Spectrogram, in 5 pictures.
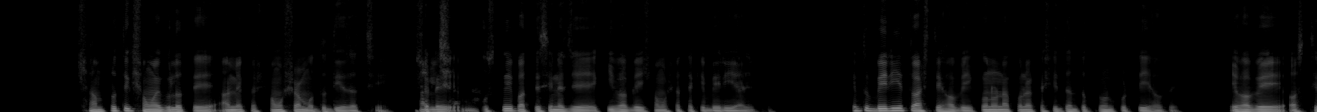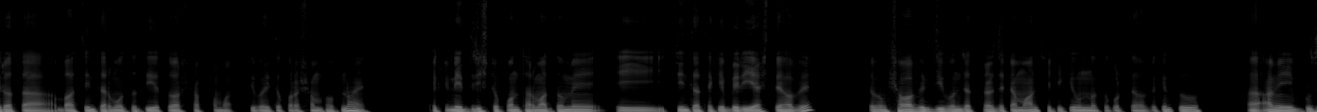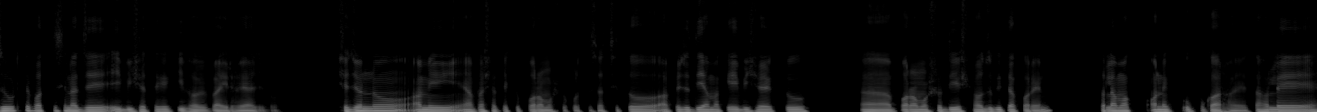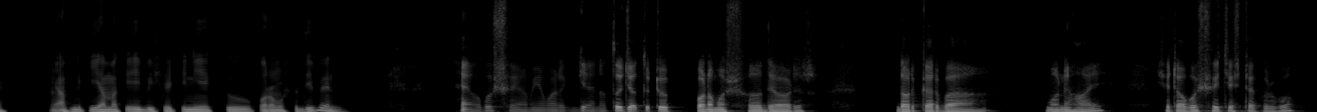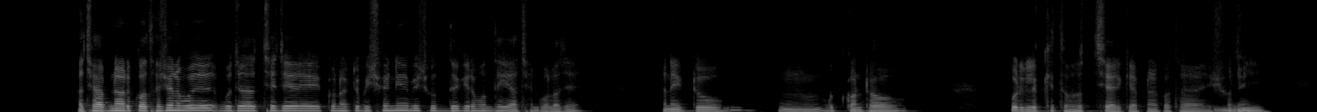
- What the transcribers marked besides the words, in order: "আমাকে" said as "আমাক"
- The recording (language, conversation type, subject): Bengali, advice, স্বল্পমেয়াদী আনন্দ বনাম দীর্ঘমেয়াদি সঞ্চয়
